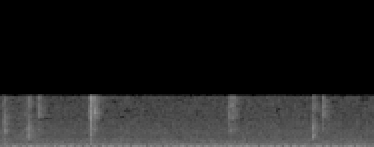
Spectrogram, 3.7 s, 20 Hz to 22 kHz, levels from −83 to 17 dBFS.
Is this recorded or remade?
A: remade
